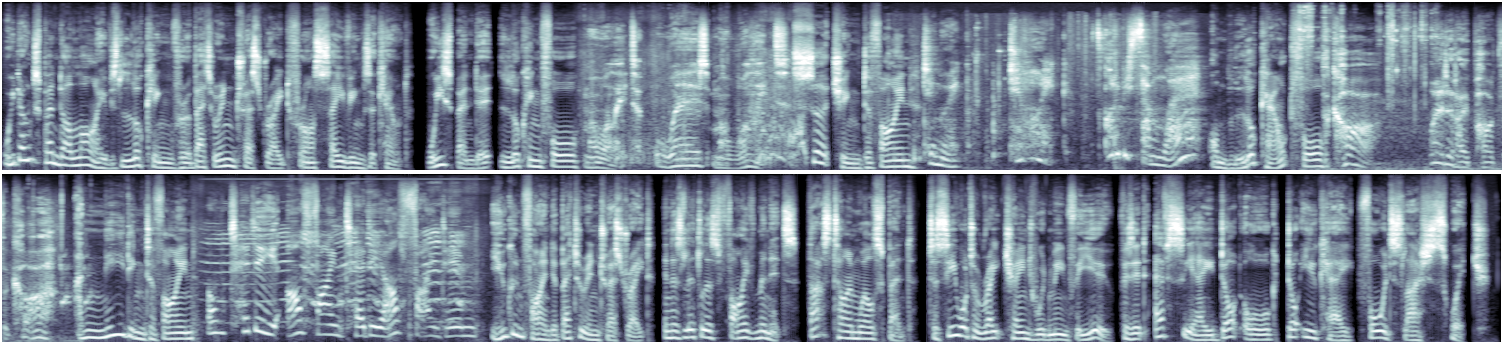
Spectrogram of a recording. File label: radio commercial update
